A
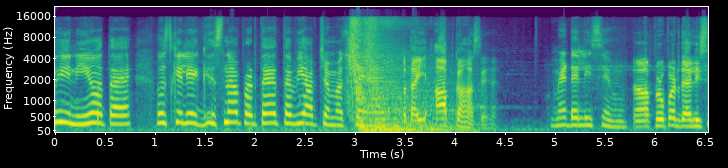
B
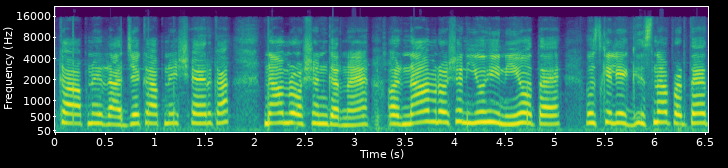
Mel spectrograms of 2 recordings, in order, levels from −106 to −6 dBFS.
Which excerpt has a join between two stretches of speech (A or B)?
A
